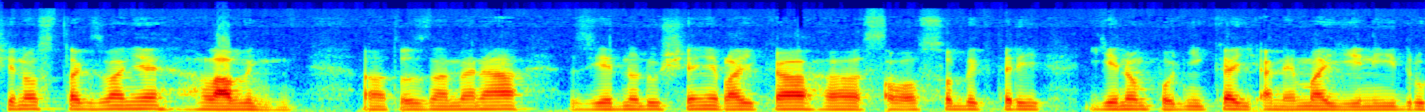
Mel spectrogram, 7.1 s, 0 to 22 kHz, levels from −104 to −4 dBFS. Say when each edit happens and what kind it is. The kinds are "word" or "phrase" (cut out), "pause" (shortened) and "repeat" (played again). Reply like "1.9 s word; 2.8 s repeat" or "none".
3.6 s word; 4.4 s word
